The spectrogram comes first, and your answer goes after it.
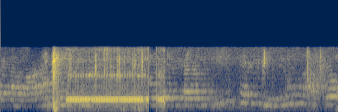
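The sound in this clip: A single electronic ring tone sounds on a phone line while a call is being transferred, steady and clear for about a second before a voice follows.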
